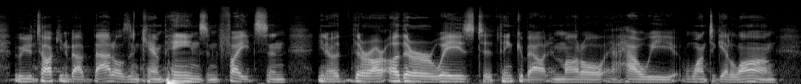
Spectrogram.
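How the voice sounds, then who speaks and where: A man with an American accent talks at a moderate pace with ordinary pitch variation. The background is quiet. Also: hardly any pauses. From Atlantic City, New Jersey; New Jersey. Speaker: professor. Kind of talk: panel discussion. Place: hall. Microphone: podium.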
